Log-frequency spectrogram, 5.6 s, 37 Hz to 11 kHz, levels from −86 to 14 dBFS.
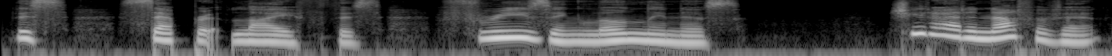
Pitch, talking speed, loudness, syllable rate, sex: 195 Hz, 130 wpm, -16 LUFS, 4.8 syllables/s, female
